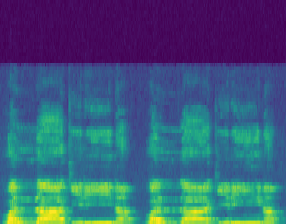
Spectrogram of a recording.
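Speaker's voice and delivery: वल्लाकिरीना with ला and री both held long; stretched long vowels. Shown as a demonstration. Teacher shows both madd sounds, वल्लाकिरीना with two long vowels. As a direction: draw out आ and ई in वल्लाकिरीना. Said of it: "तो इसको भी खींचेंगे".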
